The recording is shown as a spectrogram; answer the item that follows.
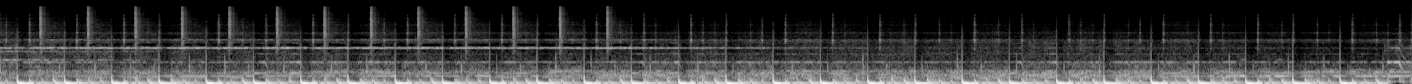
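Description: Techno track with a steady, heavy kick drum at about two beats a second under sustained synth tones. A crisp high tick with each beat fades out about six seconds in.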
